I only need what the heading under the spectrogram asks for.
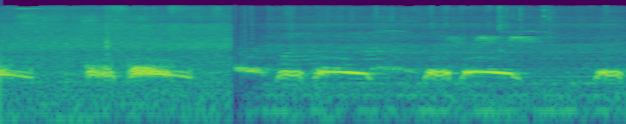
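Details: Cooing spotted dove of a Malaysian line: low, rounded coo notes in groups, some with a slight downward slur, repeated with pauses, while a faint higher bird call sounds briefly in the background.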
